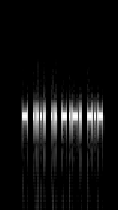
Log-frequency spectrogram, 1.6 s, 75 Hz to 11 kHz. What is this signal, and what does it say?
Morse code, heard as a keyed tone, about 47 wpm, 700 Hz. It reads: THICK
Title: Sentences from Top 1600 Words - New Word Drill Alt - 50wpm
